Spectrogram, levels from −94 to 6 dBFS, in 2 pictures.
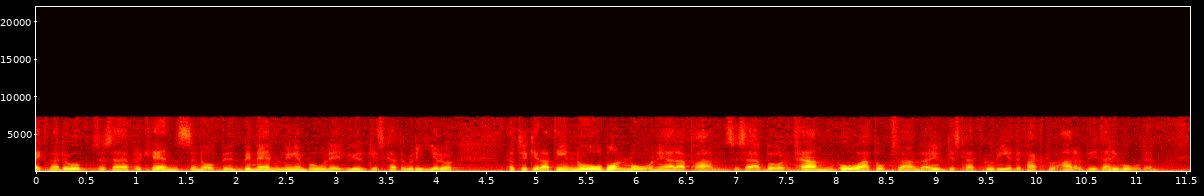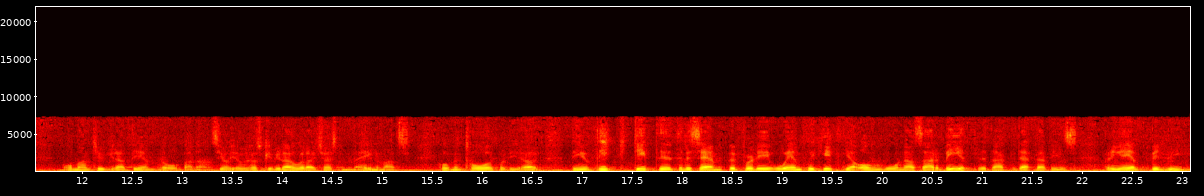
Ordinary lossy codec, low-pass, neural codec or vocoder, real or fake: none; none; codec, 16 kHz, 1.1 kbps, Voila-Tokenizer; fake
